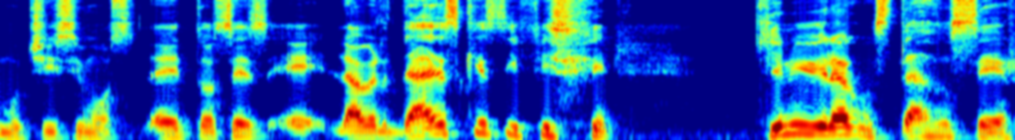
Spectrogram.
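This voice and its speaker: This man speaks with lively intonation. He keeps a moderate pace. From Mexico, partly raised in Italy. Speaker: rock musician. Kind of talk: casual interview chat.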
